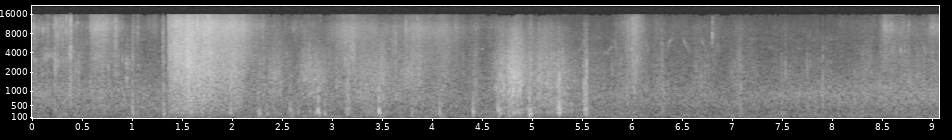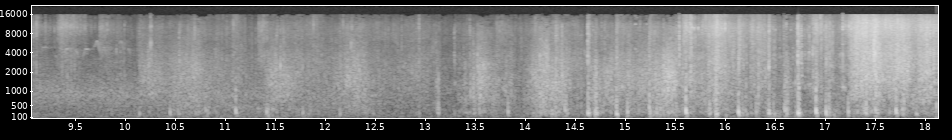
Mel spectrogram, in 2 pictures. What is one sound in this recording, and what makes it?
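Leaves and branches rustle loudly.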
